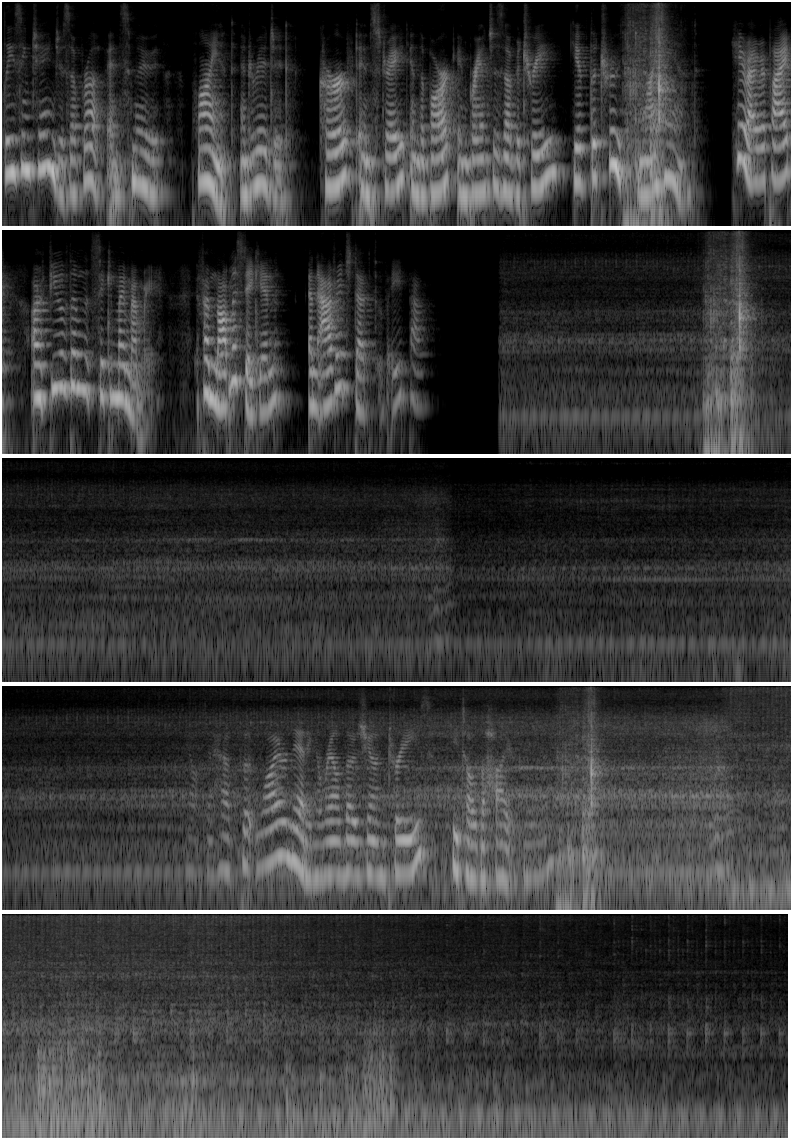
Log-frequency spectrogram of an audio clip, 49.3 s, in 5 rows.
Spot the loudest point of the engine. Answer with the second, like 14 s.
40 s.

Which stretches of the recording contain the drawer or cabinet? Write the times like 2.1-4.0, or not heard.
7.7-8.6, 18.6-19.5, 36.5-37.1.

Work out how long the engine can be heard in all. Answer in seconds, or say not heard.
33 s.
